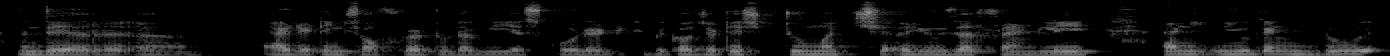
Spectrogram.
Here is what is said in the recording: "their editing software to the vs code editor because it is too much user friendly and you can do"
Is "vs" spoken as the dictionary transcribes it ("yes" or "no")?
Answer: yes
